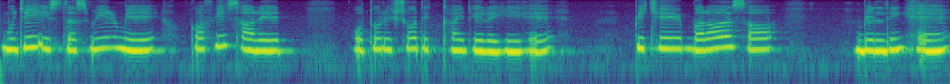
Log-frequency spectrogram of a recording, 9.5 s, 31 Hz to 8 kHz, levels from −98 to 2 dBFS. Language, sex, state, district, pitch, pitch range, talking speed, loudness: Hindi, female, Arunachal Pradesh, Lower Dibang Valley, 305 Hz, 280-320 Hz, 105 wpm, -13 LUFS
